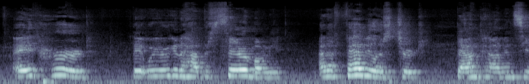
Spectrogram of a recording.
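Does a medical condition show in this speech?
Yes: cerebral palsy.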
